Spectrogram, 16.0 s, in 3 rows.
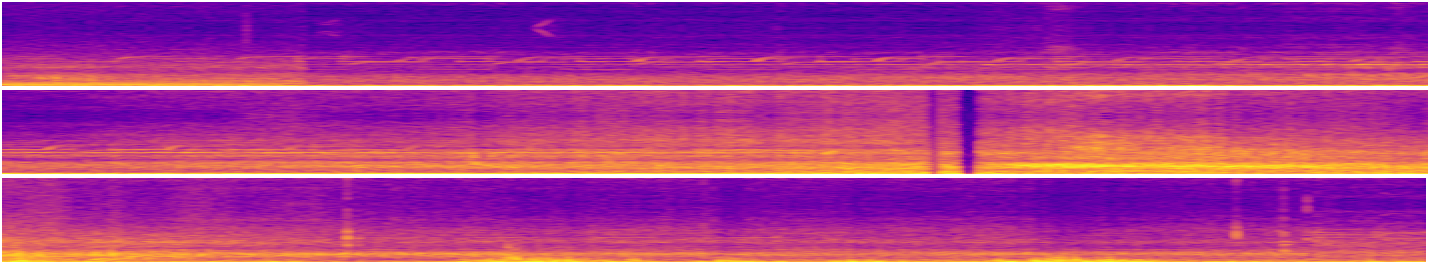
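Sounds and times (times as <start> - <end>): passenger train passing at speed: 0.0 - 16.0
wind rumble on microphone: 8.3 - 16.0.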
